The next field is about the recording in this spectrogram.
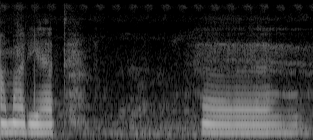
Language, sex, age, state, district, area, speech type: Assamese, female, 45-60, Assam, Goalpara, urban, spontaneous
